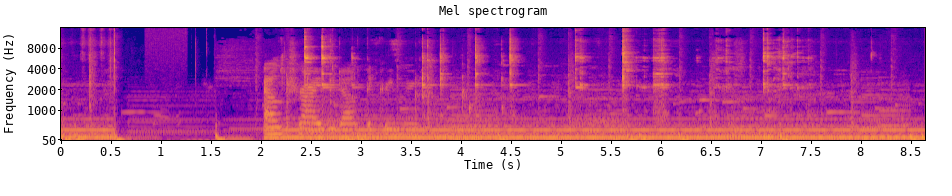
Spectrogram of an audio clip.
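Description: A metal spoon clinking against a glass mug as coffee is stirred, in quick irregular taps, over steady background music. The music drops out briefly near the start.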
